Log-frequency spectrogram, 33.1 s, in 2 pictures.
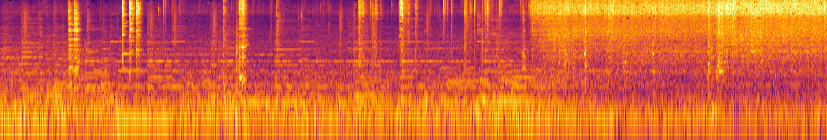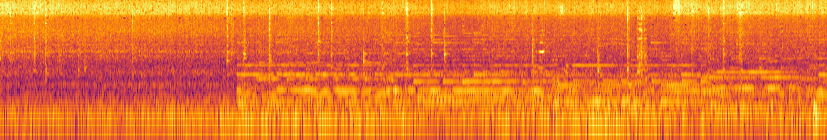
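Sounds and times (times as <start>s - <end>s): chicken sizzling in hot oil: 10.6s - 33.0s.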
